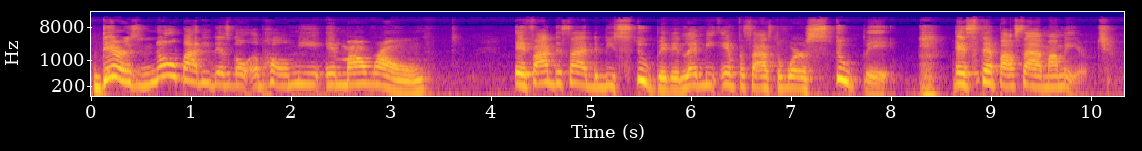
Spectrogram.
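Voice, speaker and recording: A woman co-hosting a podcast discussion, speaking emphatically with a preaching cadence and slow, stressed phrases. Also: mid-range voice, lively intonation. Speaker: podcast co-host.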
